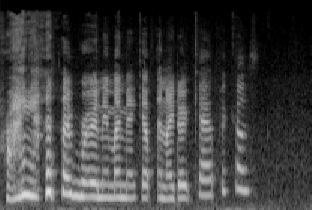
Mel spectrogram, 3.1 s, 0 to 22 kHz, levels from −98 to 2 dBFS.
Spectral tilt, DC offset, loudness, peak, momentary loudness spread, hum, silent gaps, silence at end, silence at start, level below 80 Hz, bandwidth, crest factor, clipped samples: -4 dB/octave; under 0.1%; -23 LUFS; -4 dBFS; 11 LU; none; none; 0.65 s; 0 s; -64 dBFS; 17.5 kHz; 18 dB; under 0.1%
